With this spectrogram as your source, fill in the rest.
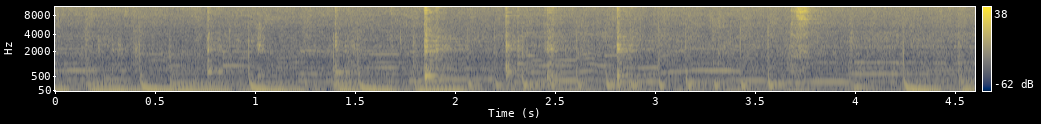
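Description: Onions and chili frying in a pan for a mung bean and chicken dish, a steady sizzle punctuated by repeated metallic knocks and scrapes of a ladle stirring.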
